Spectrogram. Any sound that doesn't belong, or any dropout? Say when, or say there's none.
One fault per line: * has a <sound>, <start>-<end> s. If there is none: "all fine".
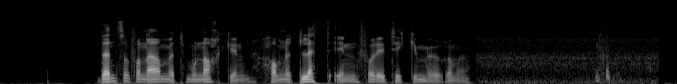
* has a laugh, 5.9-6.5 s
